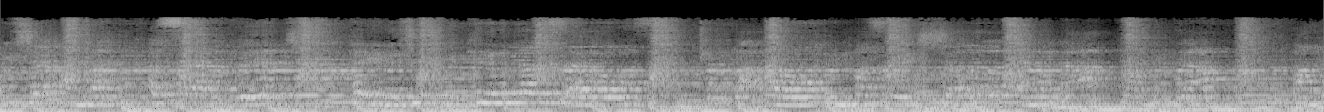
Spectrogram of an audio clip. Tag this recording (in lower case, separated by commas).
rhythm and blues, blues, music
